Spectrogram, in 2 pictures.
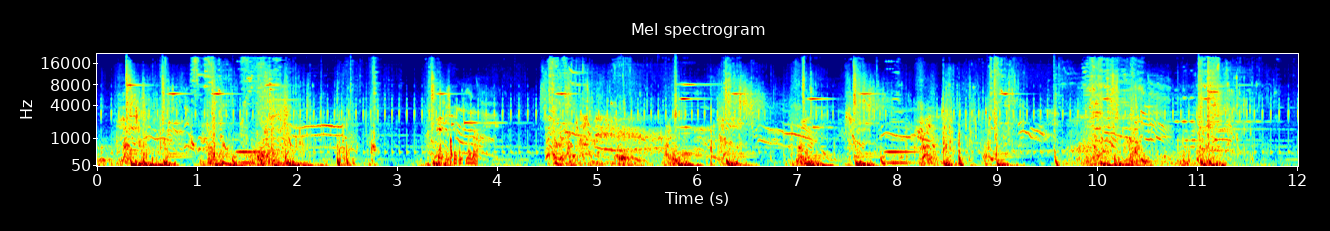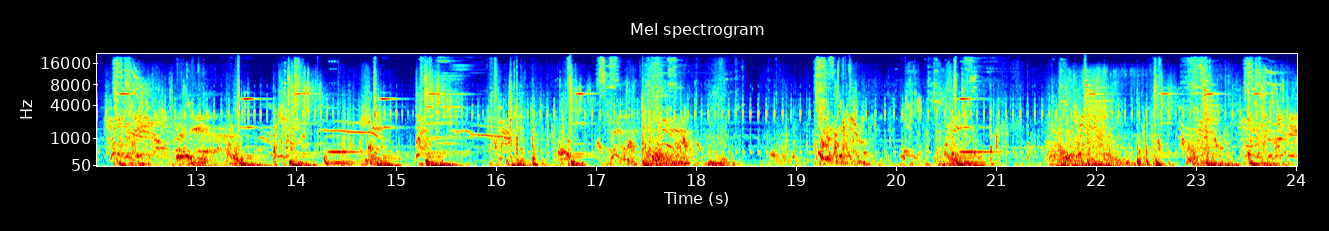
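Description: Katana and axe attacks and fire breath in a fighting video game special move: a loud, continuous barrage of heavy thuds, whacks and crashing hits, many overlapping impacts with no talk.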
